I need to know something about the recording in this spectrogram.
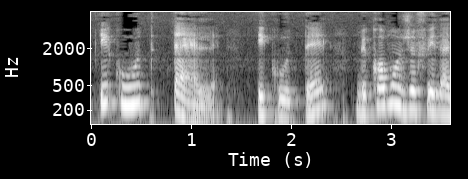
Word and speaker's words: écoute-t-elle: On dit écoute, elle, c'est un peu lourd, alors on dit écoute-t-elle, mais comment je fais la liaison ici avec un trait d'union ici?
